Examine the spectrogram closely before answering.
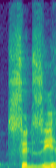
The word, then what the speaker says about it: سجزی: تک پہنچ جائے اور وہ ظاہر سنجری بولنے سے بھی پہنچ جائے گا. لیکن اصل تلفظ جو ہے وہ سجزی ہے کہ آپ سجستان کے رہنے والے تھے.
